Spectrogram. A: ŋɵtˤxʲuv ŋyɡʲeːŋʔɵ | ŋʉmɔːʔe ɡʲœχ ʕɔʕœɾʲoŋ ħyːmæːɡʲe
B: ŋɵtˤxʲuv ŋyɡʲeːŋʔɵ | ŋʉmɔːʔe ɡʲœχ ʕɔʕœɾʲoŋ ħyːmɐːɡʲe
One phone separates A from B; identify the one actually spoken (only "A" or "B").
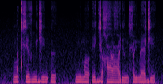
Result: A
